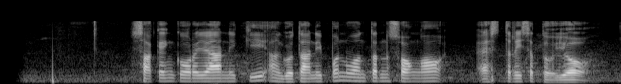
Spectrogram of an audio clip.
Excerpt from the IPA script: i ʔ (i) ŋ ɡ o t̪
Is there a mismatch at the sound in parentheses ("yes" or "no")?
yes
